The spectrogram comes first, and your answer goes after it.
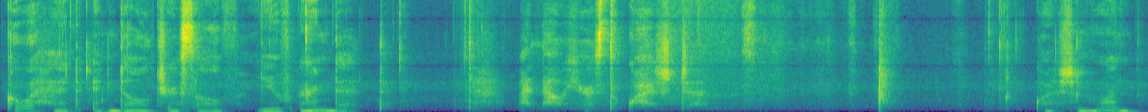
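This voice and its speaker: Whispering woman, soft ASMR host. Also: medium pitch, steady tone, slow, long pauses, poor audio. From Italian cultural background. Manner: soft, intimate, chatty asides. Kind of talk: whispered ASMR, reading and chatty rambling.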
